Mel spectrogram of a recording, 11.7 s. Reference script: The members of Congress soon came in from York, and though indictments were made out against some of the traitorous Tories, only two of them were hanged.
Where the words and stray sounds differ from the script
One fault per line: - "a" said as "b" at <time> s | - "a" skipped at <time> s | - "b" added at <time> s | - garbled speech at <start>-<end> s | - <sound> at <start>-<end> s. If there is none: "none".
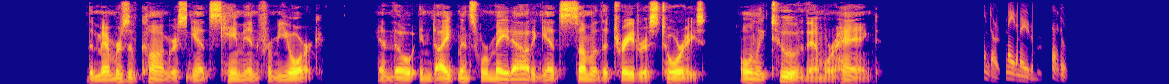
- "soon" said as "against" at 1.8 s
- chirp at 9.8-10.7 s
